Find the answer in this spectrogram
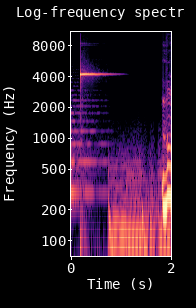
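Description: A single bright chime, struck once just after the intro music cuts off, rings out high and fades over about a second. A low background music track then comes in, and a voice starts right at the end.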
